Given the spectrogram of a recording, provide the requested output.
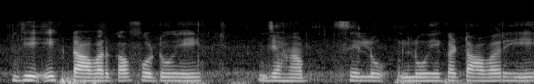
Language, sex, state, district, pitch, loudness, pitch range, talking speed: Hindi, female, Bihar, Sitamarhi, 175 Hz, -19 LUFS, 170-180 Hz, 145 wpm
